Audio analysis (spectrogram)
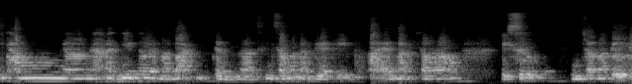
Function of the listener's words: taking over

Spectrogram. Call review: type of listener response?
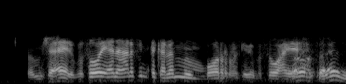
taking over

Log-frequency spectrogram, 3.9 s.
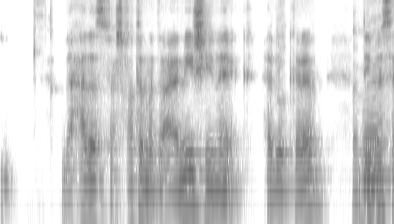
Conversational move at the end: listening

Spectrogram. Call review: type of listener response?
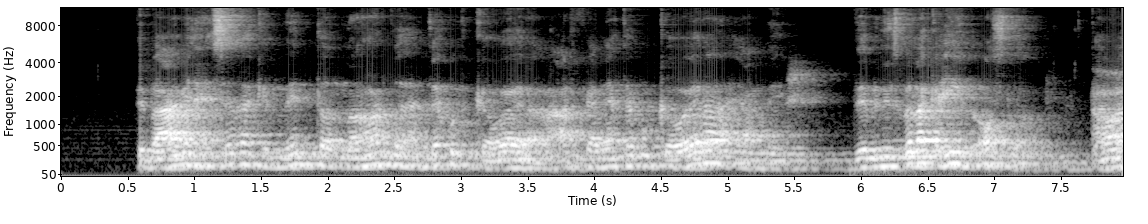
taking over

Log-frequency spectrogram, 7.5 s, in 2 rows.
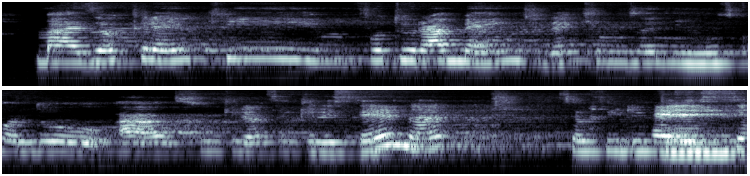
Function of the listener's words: listening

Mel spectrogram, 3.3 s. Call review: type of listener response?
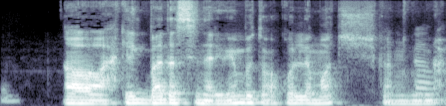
listening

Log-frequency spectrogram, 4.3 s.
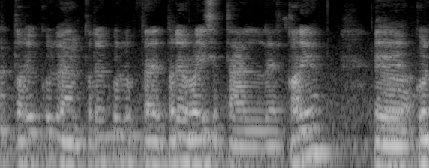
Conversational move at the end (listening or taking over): listening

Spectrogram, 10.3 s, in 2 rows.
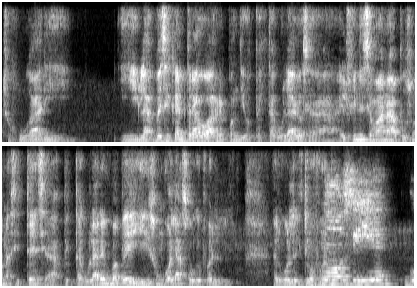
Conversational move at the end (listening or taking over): taking over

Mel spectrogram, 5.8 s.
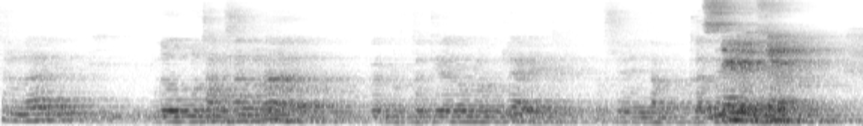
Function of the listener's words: taking over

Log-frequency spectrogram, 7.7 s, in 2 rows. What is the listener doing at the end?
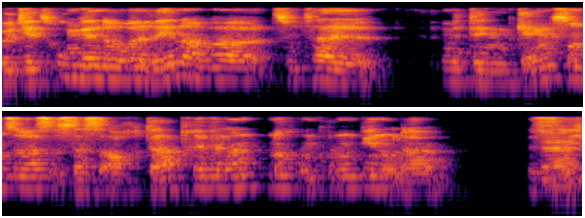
taking over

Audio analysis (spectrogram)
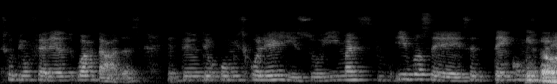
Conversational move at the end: taking over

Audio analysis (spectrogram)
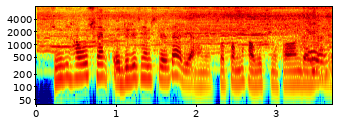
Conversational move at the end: listening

